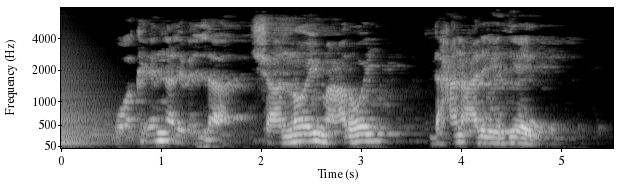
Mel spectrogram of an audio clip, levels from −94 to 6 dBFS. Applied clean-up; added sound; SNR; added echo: classical method WPE with log-MMSE.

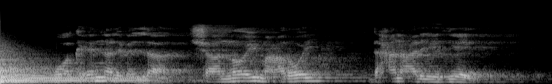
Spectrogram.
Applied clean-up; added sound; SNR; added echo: none; Drum; -2 dB; reverberation time 1.9 s.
